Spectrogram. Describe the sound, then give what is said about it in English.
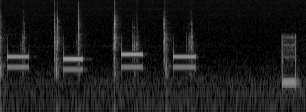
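Telephone keypad tones dialing a hotline number staffed by volunteers in France: four evenly spaced two-tone beeps, each with a short click before it, then one different single beep after a pause. “The French number is a hotline staffed by volunteers who are called telephone ambassadors. Dial it and...”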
